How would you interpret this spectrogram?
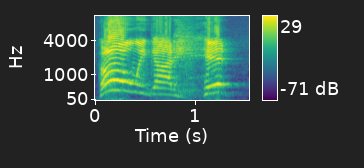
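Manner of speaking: loud, high, slow cry of dismay; stretched-out groan of a loss; dismayed shout. Real, not acted. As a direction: wail it out at the bad roll. Losing roll, crying out.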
